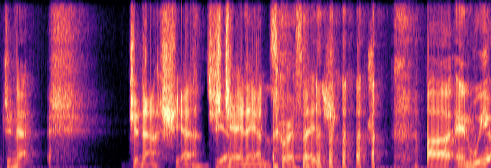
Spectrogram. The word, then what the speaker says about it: J_Nash: Like you pronounce that with a pause. It's like Janash, yeah.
